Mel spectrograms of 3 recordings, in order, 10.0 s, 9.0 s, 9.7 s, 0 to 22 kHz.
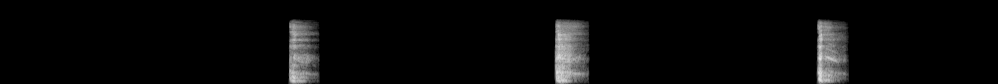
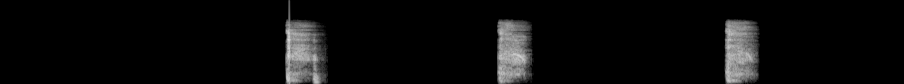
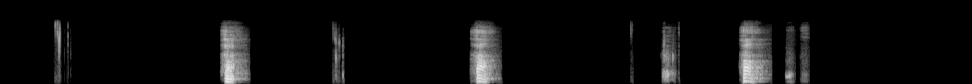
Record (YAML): cough_length: 10.0 s
cough_amplitude: 28498
cough_signal_mean_std_ratio: 0.15
three_cough_length: 9.0 s
three_cough_amplitude: 28653
three_cough_signal_mean_std_ratio: 0.2
exhalation_length: 9.7 s
exhalation_amplitude: 28059
exhalation_signal_mean_std_ratio: 0.15
survey_phase: beta (2021-08-13 to 2022-03-07)
age: 45-64
gender: Male
wearing_mask: 'No'
symptom_runny_or_blocked_nose: true
symptom_headache: true
smoker_status: Ex-smoker
respiratory_condition_asthma: true
respiratory_condition_other: false
recruitment_source: REACT
submission_delay: 3 days
covid_test_result: Negative
covid_test_method: RT-qPCR
influenza_a_test_result: Negative
influenza_b_test_result: Negative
